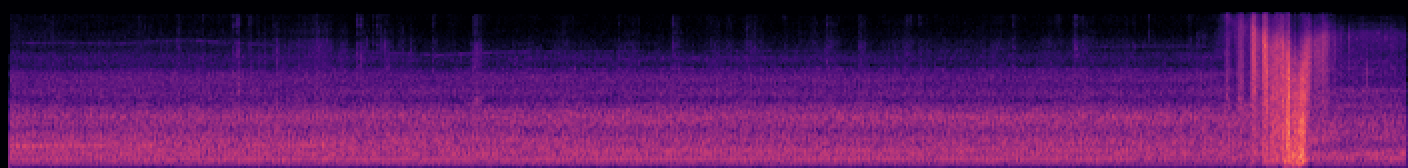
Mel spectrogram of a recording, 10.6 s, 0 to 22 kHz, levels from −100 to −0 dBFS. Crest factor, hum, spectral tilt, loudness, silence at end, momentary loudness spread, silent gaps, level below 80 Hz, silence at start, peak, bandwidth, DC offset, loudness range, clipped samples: 30 dB; none; -2.5 dB/octave; -38 LUFS; 0 s; 16 LU; none; -76 dBFS; 0.05 s; -10 dBFS; 15.5 kHz; under 0.1%; 12 LU; under 0.1%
